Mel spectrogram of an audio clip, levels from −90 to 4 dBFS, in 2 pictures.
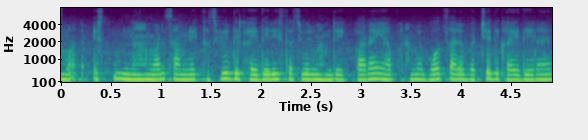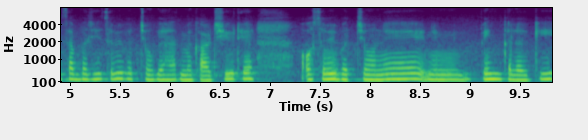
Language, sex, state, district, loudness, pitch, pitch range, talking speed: Hindi, female, Uttar Pradesh, Muzaffarnagar, -15 LUFS, 200 Hz, 195-215 Hz, 275 wpm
